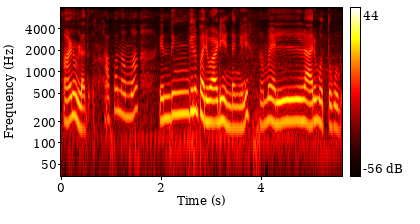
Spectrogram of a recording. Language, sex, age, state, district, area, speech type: Malayalam, female, 30-45, Kerala, Kasaragod, rural, spontaneous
